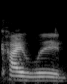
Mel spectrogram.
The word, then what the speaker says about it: Cailyn: It's pronounced Cailyn, but it's totally okay because I get Cailyn all the time.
